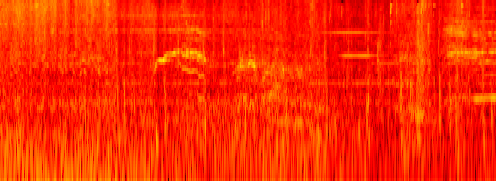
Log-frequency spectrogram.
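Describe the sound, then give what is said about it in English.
Horse hooves clip-clop in a quick, steady rhythm, with a brief whinny partway through and a busy, noisy background throughout; a mare summoned by her rider arriving. “Let me just summon my dame horse. She's always just a few seconds away.”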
